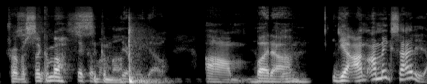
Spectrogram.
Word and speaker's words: Sikkema: I always pronounce his name correctly. Trevor Sikkema. Sikkema.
